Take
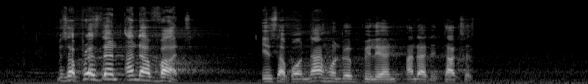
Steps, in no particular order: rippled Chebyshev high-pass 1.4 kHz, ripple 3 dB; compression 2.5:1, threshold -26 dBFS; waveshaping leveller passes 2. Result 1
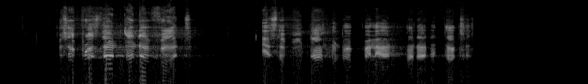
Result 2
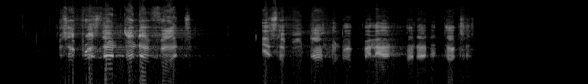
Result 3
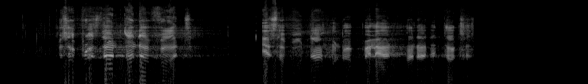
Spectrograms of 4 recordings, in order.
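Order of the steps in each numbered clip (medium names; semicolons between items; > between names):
rippled Chebyshev high-pass > waveshaping leveller > compression; rippled Chebyshev high-pass > compression > waveshaping leveller; compression > rippled Chebyshev high-pass > waveshaping leveller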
